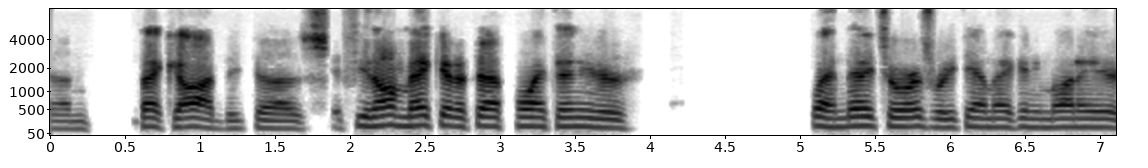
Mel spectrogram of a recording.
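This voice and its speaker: In a dry, close sound with no echo, a man with an American accent uses a plain, everyday voice at a fairly high pitch and a moderate pace. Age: 60s. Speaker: professional golfer. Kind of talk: interview. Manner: casual.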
